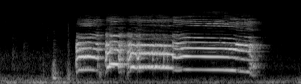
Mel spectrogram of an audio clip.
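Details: Backyard rooster crowing: two short clipped notes, then a long harmonic-rich crow held level for nearly two seconds before dropping off, over faint low background rumble.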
